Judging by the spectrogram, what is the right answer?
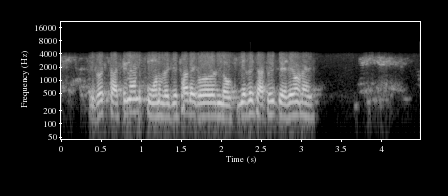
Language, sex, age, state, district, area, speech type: Dogri, male, 18-30, Jammu and Kashmir, Reasi, rural, conversation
